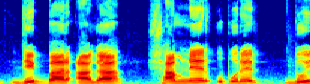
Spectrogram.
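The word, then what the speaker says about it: ظ: কিন্তু এই জ হরফটি উচ্চারণের সময় একটু শক্ত হবে। জ এভাবে একটু শক্ত করে পড়তে হবে। জ কিন্তু উচ্চারণের স্থান একই জায়গা কিন্তু এই দুটোর ক্ষেত্রে একটু নরম ফা আর জালের ক্ষেত্রে একটু নরম আর জর ক্ষেত্রে একটু শক্ত করে পড়তে হবে আমরা মসকরি এবং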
